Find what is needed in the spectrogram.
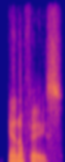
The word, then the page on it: anaphase: American English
